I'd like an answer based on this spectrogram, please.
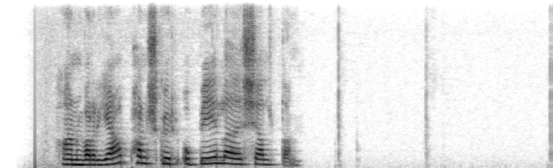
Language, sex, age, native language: Icelandic, female, 15, Icelandic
